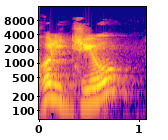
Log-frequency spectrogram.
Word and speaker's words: religio: Alors, religio, hein, le G, c'est DJ, religio. Tandis que là, c'est religio.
